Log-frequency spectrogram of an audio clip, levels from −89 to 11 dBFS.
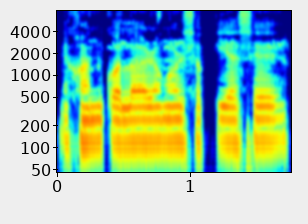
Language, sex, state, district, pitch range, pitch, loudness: Assamese, male, Assam, Hailakandi, 120-125 Hz, 125 Hz, -18 LUFS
